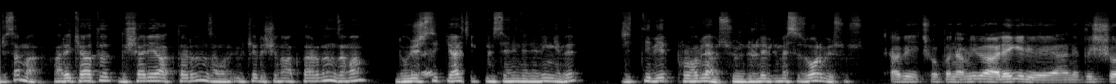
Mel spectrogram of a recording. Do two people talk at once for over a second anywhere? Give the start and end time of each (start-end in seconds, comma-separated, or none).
none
